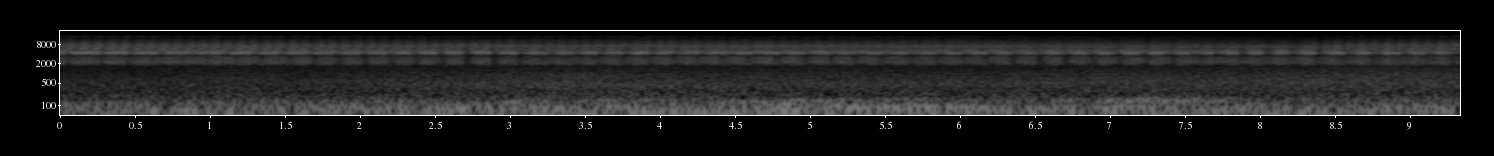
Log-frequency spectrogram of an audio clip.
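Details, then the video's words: Cicadas in full song in nature, a bright pulsing shrill chorus, steady throughout, over low rumbling background noise. "45 min de chant des cigales"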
